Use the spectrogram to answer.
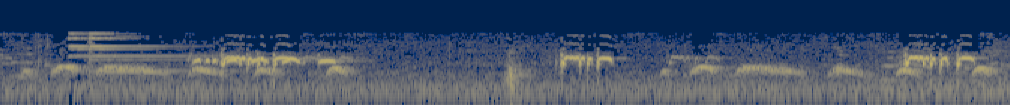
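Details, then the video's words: Local zebra dove singing actively: soft low coos, then bursts of rapid stuttered cooing, with a brief tonal whistle near the start and a single sharp knock midway. "PERKUTUT LOKAL GACOR"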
